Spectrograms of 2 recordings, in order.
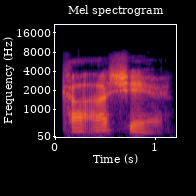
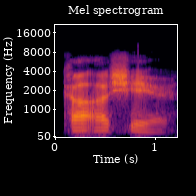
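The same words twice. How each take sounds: First: Ka asher again slowly, Ka stressed and falling; slow repeat. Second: Ka asher said slowly with a break after Ka; slow model word. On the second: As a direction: say Ka asher slowly for them to copy. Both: Shown as a demonstration. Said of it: "Can you say it?".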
